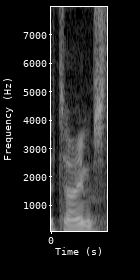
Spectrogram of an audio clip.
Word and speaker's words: Thames: The Thames, thank you.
